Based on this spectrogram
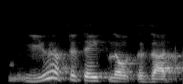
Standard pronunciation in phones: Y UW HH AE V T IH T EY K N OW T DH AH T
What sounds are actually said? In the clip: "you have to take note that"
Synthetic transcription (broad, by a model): Y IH HH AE F T IH T EY K N OW T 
